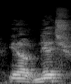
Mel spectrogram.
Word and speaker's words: niche: And a few people, niche rhymes with rich.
